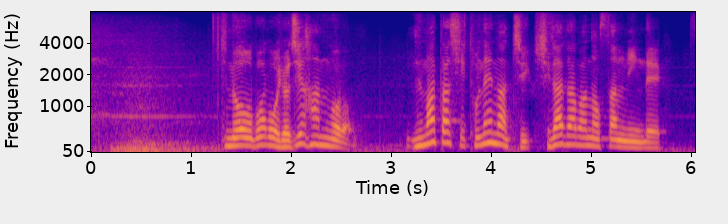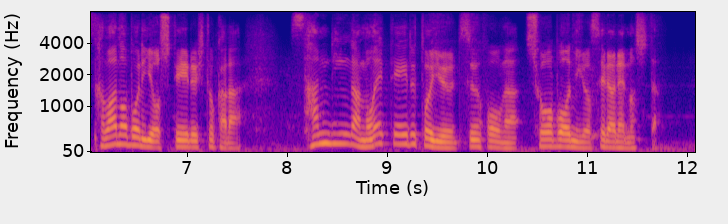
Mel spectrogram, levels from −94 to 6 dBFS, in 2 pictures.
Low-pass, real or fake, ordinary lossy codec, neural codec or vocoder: none; fake; none; codec, 16 kHz, 1 kbps, X-Codec, HuBERT features, trained on general audio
